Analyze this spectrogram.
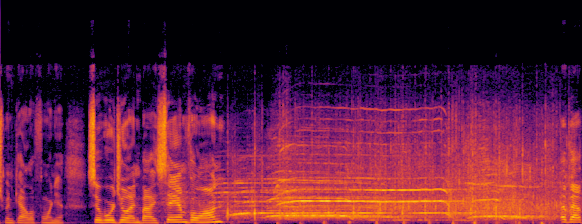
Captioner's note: audience claps and cheers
